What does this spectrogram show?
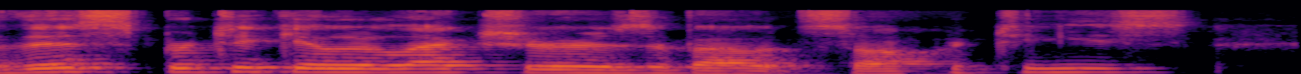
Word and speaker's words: Socrates: So this particular lecture is about Socrates, or the way the Greeks pronounce it, Socrates, as a prophet.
